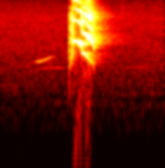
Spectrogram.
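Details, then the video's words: Parrot screeching once, loud and harsh, preceded by a faint short whistled note. "Loud Parrot Chirping | Natural Parrot Sounds | Parrot Calling Sounds"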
